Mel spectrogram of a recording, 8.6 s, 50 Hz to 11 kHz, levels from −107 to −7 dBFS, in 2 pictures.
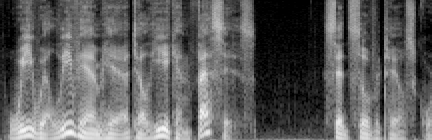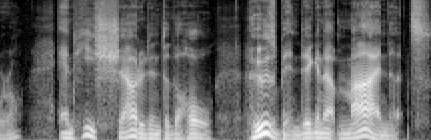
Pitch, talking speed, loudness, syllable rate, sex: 110 Hz, 155 wpm, -19 LUFS, 4.8 syllables/s, male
